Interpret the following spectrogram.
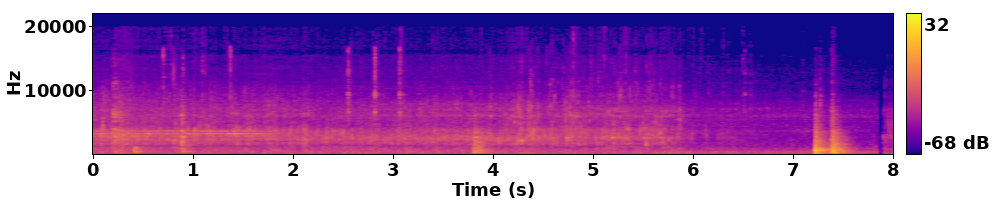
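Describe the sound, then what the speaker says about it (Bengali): Meat sautéing in a pot for a Bengali pulao and meat dish gives a steady, soft hiss, with faint stirring scrapes and a brief sharp clatter near the end. "ওই যে আমার মাংস সাতলানি হয়ে গেছে"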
